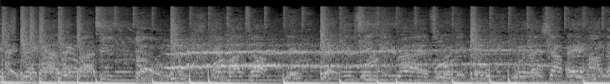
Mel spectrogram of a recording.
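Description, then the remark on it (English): A car roars loudly as it accelerates, its tires letting out a sustained, high-pitched squeal over the heavy engine rumble for several seconds, intense throughout. “Hit the gas, bitch.”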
